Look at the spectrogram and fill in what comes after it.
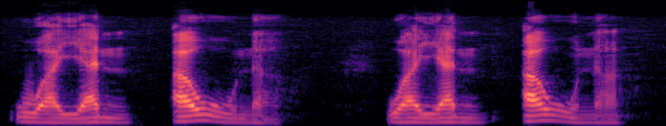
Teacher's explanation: membaca nun mati atau tanwin dengan terang dan jelas. Terang dan jelas tanpa dengung. Maksudnya tak payah duk panjang, tak payah duk dengung. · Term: izhar halqi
